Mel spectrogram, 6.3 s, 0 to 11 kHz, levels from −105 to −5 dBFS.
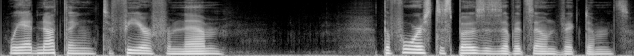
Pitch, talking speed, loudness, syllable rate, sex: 155 Hz, 130 wpm, -20 LUFS, 4.2 syllables/s, female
